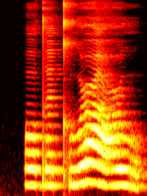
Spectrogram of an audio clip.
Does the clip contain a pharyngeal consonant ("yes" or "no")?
yes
